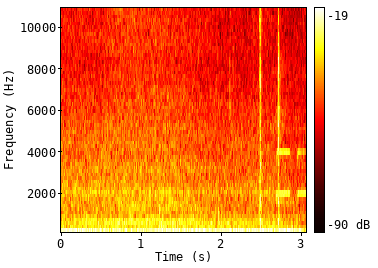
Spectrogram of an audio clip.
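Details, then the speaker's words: 2012 Fiat 500 after fixing a cylinder 2 misfire (P0202 injector open circuit, P0302): a steady low idle hum with no stumble or skipped beats and a couple of brief clicks near the end. Normal idle, check-engine light not yet cleared. "nice and smooth i have not cleared the light yet no more misfires"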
